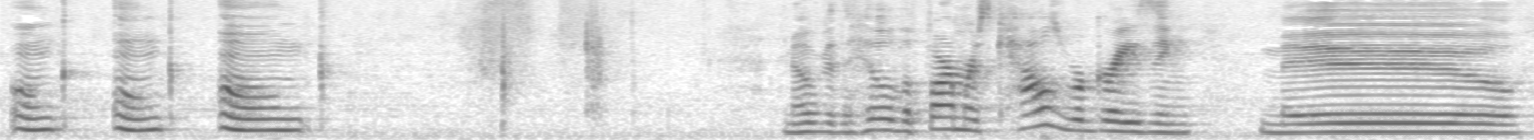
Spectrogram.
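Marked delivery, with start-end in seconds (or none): 0.1-1.7 horn notes. Acted. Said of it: "and first he played". 6.3-7.6 cow moo. Acted. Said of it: "said one".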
